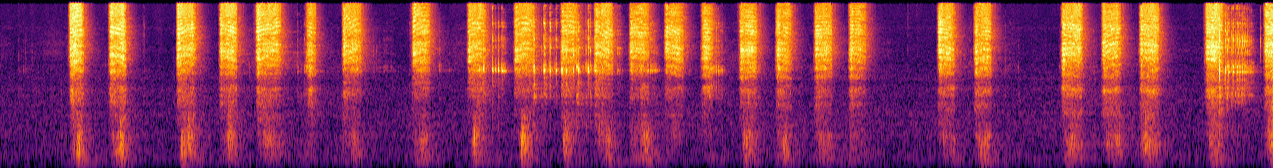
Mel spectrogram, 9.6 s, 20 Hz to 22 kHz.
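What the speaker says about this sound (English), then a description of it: "recoat it just real quickly with a can of this satin black from Krylon" A can of Krylon satin black spray paint hisses in short, sharp bursts of paint onto the engine bay of a 1974 Plymouth Duster. Roughly two dozen quick sprays come in a steady rhythm, close but fairly quiet, with no talking.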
